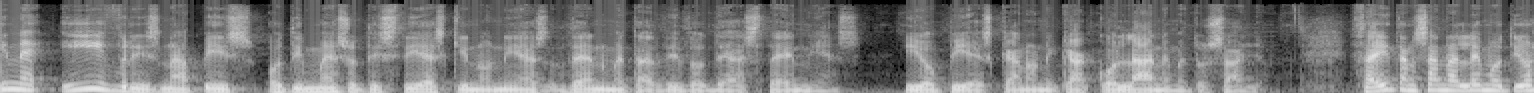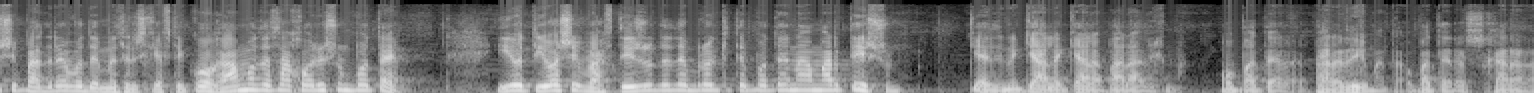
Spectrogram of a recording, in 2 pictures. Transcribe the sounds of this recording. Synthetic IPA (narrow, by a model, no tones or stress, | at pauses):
ine̞ivɾiznɐpiso̞t̪̬ime̞so̞t̪isθiɐscino̞niɐzðe̞nme̞t̪ɐðiðo̞nd̪e̞ɐsθe̞nies | io̞pie̞skɐno̞nikɐko̞lɐneme̞t̪o̞sɐ̰ʎo̞̰ | θɐit̪ɐnsɐnɐle̞meo̞t̪io̞sipɐnd̪ɾevond̪e̞me̞θɾisce̞ft̪iko̞ɣɐmo̞ðenθɐxo̞ɾisunpo̞t̪e̞ | io̞t̪io̞sivɐft̪izond̪eðe̞bɾo̞ci̥t̪e̞p̬o̞t̪e̞nɐːmɐɾt̪isun | ceðineceɐlɐceɐlɐpɐɾɐðiɣmɐ | opɐt̪eɾɐ̰pɐɾɐðiɣmɐt̪ɐo̞̰pɐt̪e̞ɾɐsxɐɾɐlɐ̰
